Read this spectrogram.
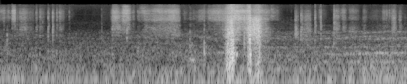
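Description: Fingers rub and knock against a handheld microphone.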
